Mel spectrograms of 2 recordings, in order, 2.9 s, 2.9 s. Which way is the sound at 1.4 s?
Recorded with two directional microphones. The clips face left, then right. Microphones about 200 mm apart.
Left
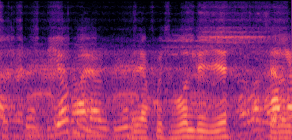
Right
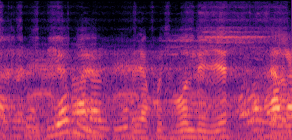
15° left (ahead or behind).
